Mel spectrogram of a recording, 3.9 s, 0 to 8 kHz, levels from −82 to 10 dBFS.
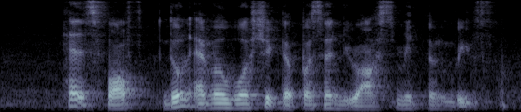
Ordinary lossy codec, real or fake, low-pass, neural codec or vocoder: none; fake; none; codec, 16 kHz, 4 kbps, FunCodec, trained on LibriTTS, 50 frames a second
